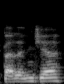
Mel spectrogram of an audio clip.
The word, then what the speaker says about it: Bellinger: So if you find me on LinkedIn, it's Bellinger, which is spelt Bellringer without the R in the middle.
